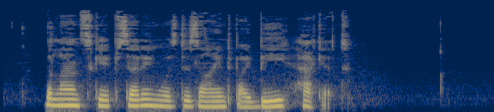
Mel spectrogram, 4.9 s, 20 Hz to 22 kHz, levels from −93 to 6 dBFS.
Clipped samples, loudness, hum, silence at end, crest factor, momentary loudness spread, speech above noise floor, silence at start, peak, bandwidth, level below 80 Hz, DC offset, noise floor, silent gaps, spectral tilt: under 0.1%; -19 LUFS; none; 1.45 s; 18 dB; 14 LU; 57 dB; 0.45 s; -2 dBFS; 16 kHz; -54 dBFS; under 0.1%; -76 dBFS; none; -6.5 dB/octave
